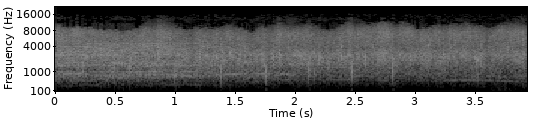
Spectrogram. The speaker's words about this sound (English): Everybody that believes that, clap your hand and holler hallelujah.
